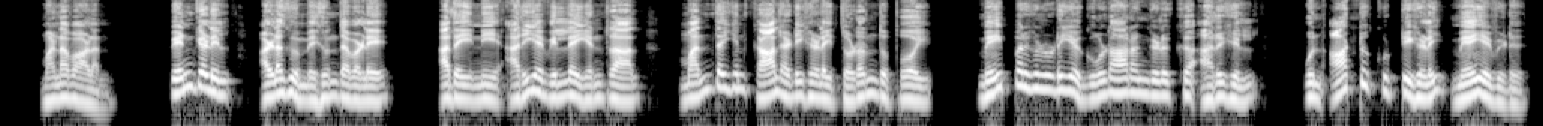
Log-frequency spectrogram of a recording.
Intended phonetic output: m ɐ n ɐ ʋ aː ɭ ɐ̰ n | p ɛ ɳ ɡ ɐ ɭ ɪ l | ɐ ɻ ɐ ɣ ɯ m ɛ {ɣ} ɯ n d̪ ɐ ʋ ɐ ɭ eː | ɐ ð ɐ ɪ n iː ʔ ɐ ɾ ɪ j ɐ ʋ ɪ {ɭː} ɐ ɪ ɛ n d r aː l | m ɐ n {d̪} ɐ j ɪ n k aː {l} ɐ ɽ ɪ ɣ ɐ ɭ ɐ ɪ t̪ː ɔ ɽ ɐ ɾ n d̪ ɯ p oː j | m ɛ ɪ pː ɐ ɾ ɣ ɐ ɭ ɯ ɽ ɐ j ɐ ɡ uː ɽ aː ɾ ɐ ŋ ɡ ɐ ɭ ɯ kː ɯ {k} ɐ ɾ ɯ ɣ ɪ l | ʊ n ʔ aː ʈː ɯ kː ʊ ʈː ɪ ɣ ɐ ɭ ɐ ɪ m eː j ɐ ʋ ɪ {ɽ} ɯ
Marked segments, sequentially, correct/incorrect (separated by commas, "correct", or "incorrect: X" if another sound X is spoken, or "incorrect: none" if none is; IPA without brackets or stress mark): correct, incorrect: lː, correct, correct, incorrect: ʔ, correct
